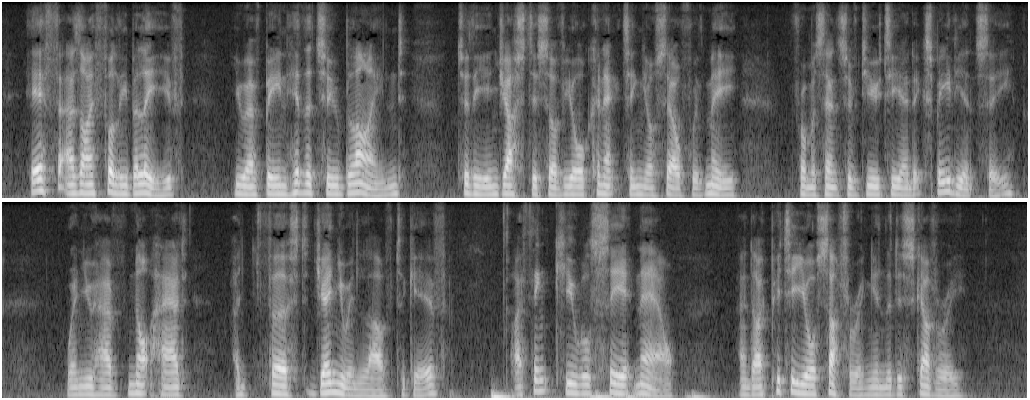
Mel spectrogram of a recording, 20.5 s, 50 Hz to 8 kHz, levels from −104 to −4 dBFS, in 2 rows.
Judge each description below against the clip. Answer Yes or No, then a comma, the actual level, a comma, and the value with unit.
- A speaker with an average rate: Yes, average, 150 wpm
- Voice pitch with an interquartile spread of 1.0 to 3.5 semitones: Yes, average, 3.0 semitones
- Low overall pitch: Yes, low, 115 Hz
